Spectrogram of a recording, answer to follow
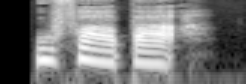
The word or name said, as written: ufarbar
